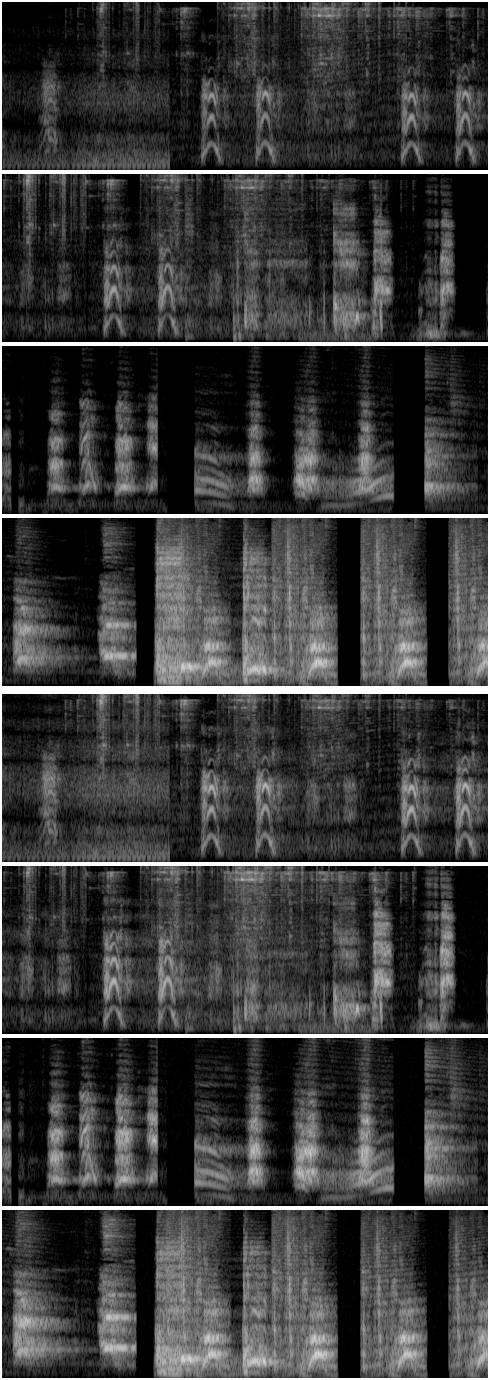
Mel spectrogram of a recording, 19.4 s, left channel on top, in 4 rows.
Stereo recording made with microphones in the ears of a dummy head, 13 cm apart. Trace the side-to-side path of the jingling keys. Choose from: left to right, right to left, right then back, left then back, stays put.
left then back.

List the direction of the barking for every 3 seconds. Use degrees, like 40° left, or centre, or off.
60° right, 60° right, 50° right, 50° right, 40° right, centre, 60° left.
